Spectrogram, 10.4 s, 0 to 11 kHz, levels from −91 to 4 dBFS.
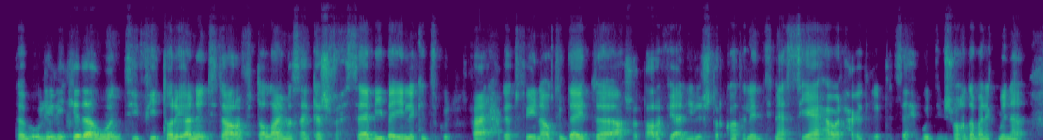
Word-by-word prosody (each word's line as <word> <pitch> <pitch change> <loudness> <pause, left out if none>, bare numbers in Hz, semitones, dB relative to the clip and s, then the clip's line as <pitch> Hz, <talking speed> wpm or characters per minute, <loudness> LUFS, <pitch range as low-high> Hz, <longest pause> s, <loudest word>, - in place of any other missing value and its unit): طب 105 -1 +1
قولي 135 - 0
لي 180 -1 -1
كده، 135 -3 +7
هو 100 +1 +3
أنتِ 130 +2 -3
في 115 +5 -4
طريقة 105 -1 +3
إن 105 - +4
أنتِ 110 +1 0
تعرفي 105 -1 +2
تطَلَّعي 95 +3 +3
مثلًا 105 +1 -2
كشف 105 0 -3
حساب، 95 +2 +1
يبَيِّن 95 -1 +3
لكِ 95 - 0
أنتِ - - -9
كنتِ - - -11
بتدفعي 90 0 +1
الحاجات 90 0 -5
فين؟ 90 0 -2
أو 80 -1 +2
تبدئي 95 +3 +2
ت 95 -2 -6
عشان 85 - +1
تعرفي - - -1
أنهي 95 -1 -4
الاشتراكات 90 - -6
اللي 85 - -2
أنتِ 85 0 -11
ناسياها، 85 +2 0
والحاجات 85 0 -3
اللي - - -9
بتتسحب - - -12
وأنتِ 90 -1 -6
مش 85 +1 -8
واخدة 85 -1 -1
بالك 85 0 -3
منها. 90 -2 -3
95 Hz, 230 wpm, -25 LUFS, 85-105 Hz, -, كده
